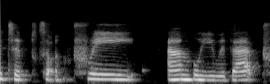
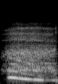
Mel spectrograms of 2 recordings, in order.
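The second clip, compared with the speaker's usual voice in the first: long relaxing sigh; 2 semitones higher than usual. Shown as a demonstration. Deep breath during meditation.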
